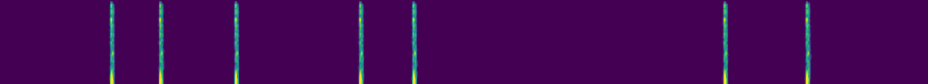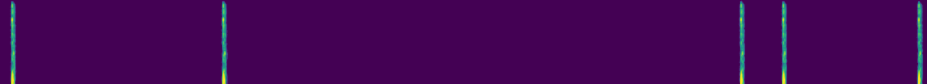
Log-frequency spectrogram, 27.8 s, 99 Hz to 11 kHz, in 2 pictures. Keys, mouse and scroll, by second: 1.5 click, 2.8 middle click, 3.5 click, 4.3 shift+d, 6.0 click, 12.0 click, 14.0 click, 15.5-15.9 scroll down 2, 15.9 middle click, 17.0 click, 17.1 click, 21.3-21.8 scroll up 3, 22.9 scroll down 2, 24.0 KP_7, 24.9 click, 25.5 click, 26.5 shift+d.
